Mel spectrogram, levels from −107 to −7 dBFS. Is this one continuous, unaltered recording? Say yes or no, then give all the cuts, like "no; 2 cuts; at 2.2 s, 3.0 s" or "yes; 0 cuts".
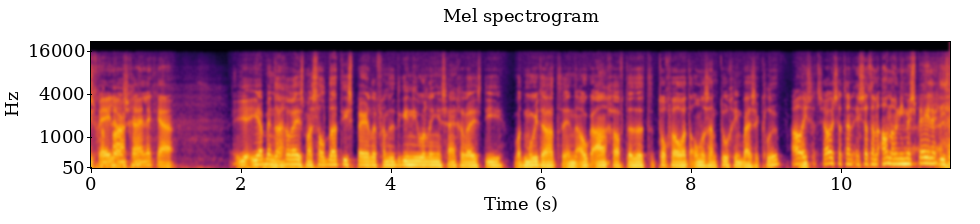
yes; 0 cuts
